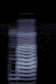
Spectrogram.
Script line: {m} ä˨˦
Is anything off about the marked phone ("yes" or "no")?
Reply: no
